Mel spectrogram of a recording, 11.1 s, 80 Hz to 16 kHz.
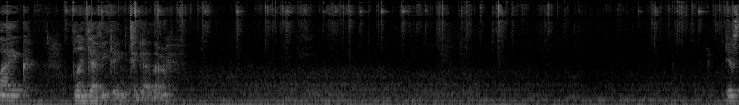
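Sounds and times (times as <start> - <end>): low steady hum: 0.0 - 11.0
bracelets jingling: 0.6 - 11.0.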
